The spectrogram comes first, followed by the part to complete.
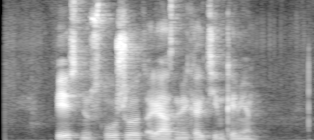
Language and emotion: Russian, neutral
